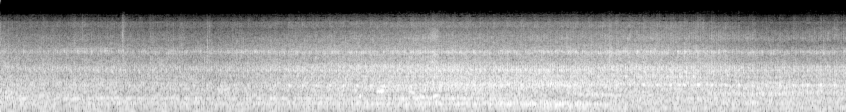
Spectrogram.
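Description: A pilgrim bus at Arafah during the Hajj runs with a loud, steady engine rumble close by, with surrounding crowd noise and possible faint beeps.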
